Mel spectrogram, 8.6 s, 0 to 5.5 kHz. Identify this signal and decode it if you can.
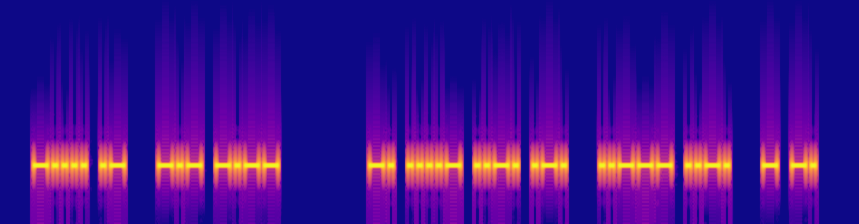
Morse code, heard as a keyed tone, about 25 wpm, 700 Hz. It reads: 6A KY N4FR 2F TN
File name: LARK-FD-2022-Log-in-CW-25wpm-700-Hz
